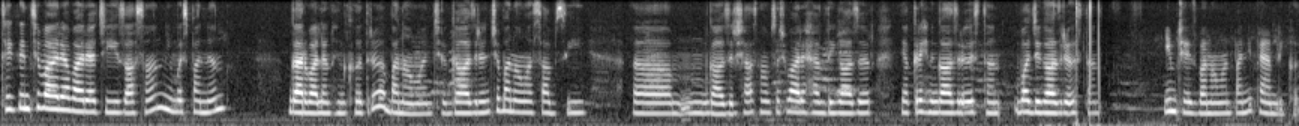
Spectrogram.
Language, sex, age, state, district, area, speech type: Kashmiri, female, 30-45, Jammu and Kashmir, Ganderbal, rural, spontaneous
